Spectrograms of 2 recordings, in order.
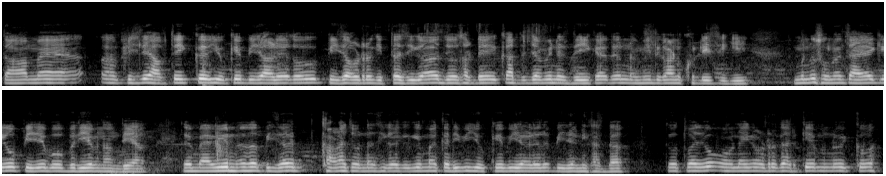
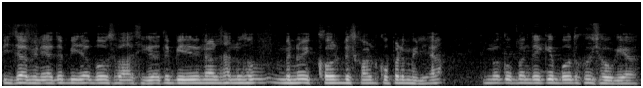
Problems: constant background noise, continuous background conversations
